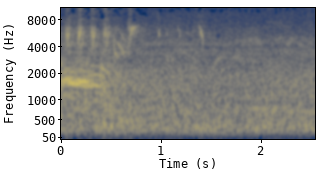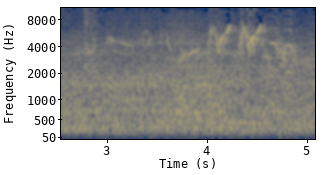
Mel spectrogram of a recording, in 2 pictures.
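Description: White-browed wagtail opens with a strong, clear whistled note, then gives scattered thin, high chirps over a steady hiss of background noise.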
